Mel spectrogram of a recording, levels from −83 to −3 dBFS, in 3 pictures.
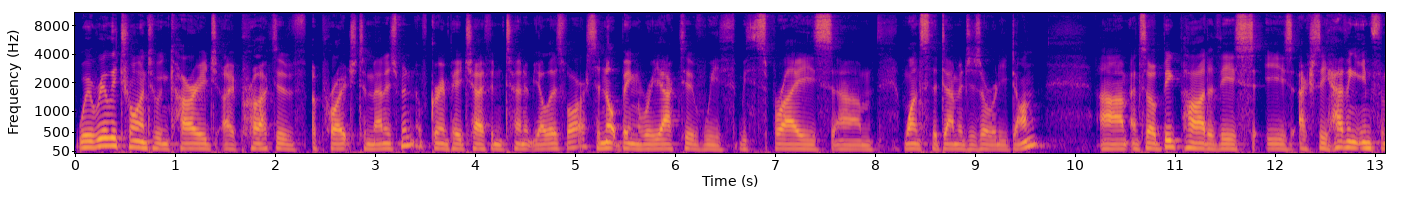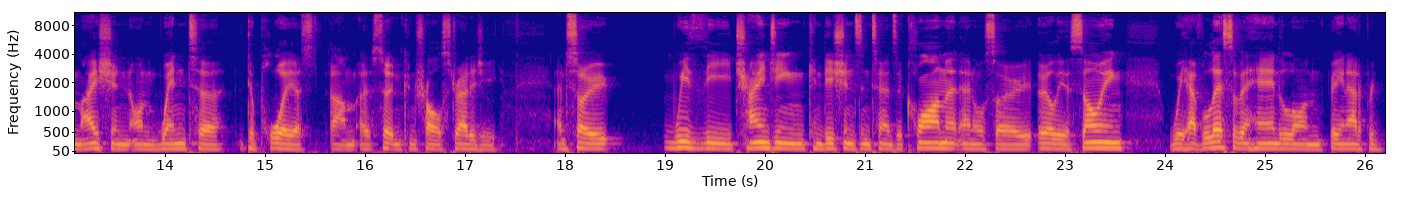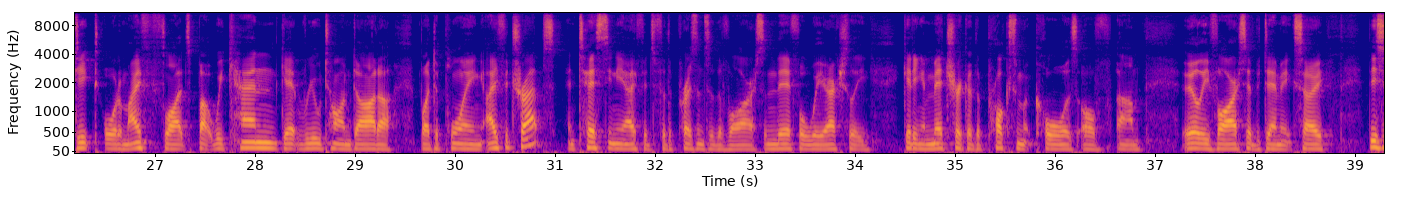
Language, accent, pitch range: English, Australian, 110-120 Hz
